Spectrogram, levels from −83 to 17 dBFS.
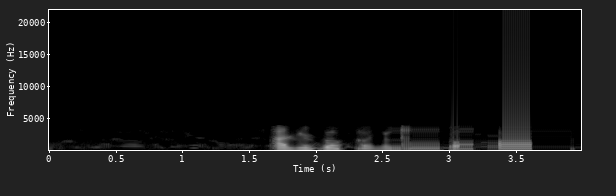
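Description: From the start, the speech sounds robotic and buzzy: the heavy smearing of the Codec 2 vocoder, resynthesised from pitch and envelope at a very low rate, around 1.3 kbit/s. From 2.58 to 3.99 s it hardens into a rigid metallic buzz near 67 Hz, likely robotic sound from repeated short buffers, with roughly 15 ms slices looping over most of that stretch.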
